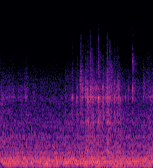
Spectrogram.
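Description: Plastic bag of shredded cheese crinkling as cheese is shaken out of it, faint and scratchy from about halfway in, over a steady low room hum.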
